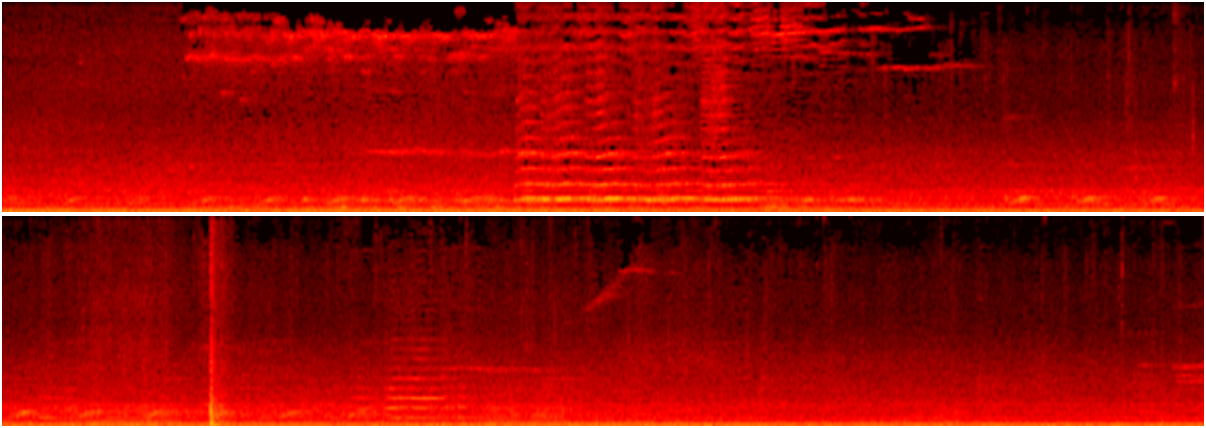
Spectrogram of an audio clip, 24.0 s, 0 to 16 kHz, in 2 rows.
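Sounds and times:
city street traffic: 0.0 - 24.0.

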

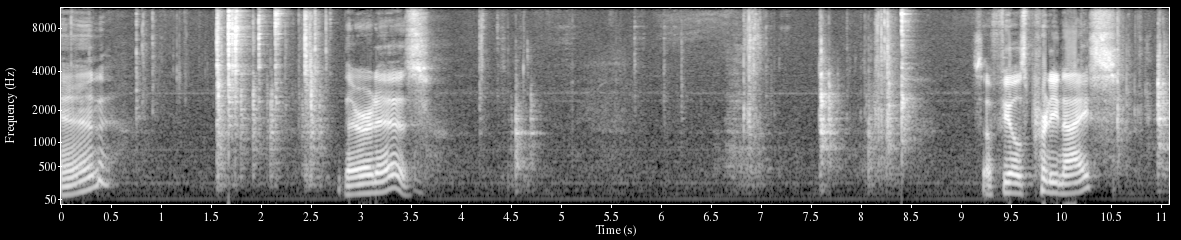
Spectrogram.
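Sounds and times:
cable handling rustles and clicks: 0.1 - 2.8, 10.4 - 11.0.

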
